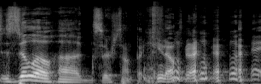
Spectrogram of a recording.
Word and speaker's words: Zillow: I know after all it rhymes with pillow yes that's right Julie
